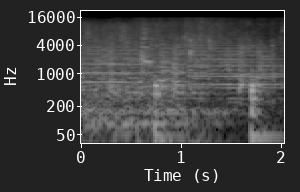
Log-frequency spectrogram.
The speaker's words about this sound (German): kann man denn nicht einmal morgens in Ruhe duschen?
